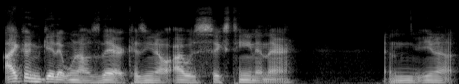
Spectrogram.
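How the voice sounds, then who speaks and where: A young man with a lowish voice talks on his own podcast. He rambles, swears freely and keeps it offhand and loose. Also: moderate pace, gravelly. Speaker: podcast host.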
